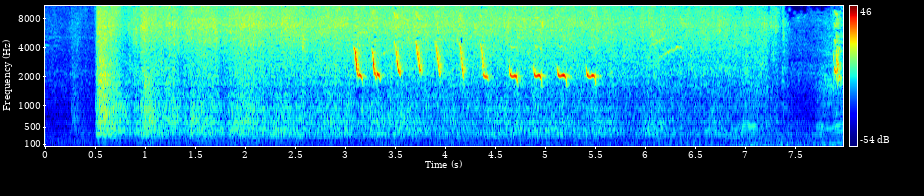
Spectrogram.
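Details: Greater green leafbird from Cililin, 'tembakan' style: over steady background hiss, a single short series of about twelve sharp, downslurred notes repeated roughly four per second.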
